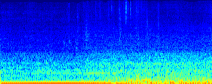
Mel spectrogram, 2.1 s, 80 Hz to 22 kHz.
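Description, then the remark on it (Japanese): Steady low rumble of a car's interior while driving north on National Route 30 past Miyama Park after leaving central Tamano, Japan, a constant engine drone with road noise filling the cabin, loud and continuous with no voices. “場所で言うと玉野市街を抜けて今三山公園の横を国道30号線を北上しています、”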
